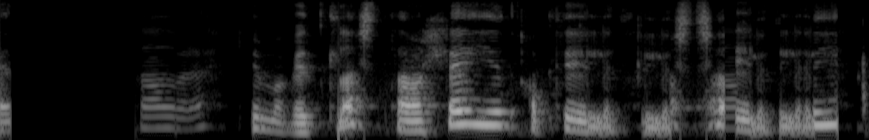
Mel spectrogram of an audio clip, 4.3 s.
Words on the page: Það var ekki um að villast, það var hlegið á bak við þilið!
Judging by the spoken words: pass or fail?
fail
